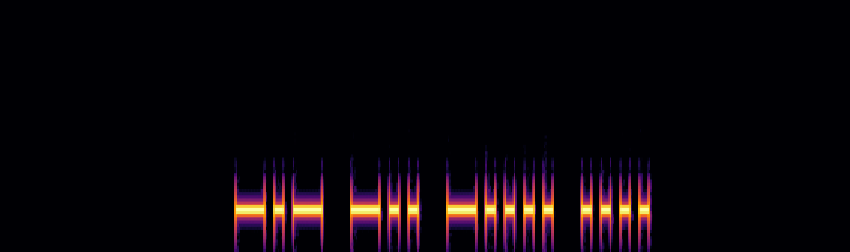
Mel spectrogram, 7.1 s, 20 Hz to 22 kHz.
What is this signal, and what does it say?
Morse code, heard as a keyed tone, about 15 wpm, 700 Hz. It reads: KD6H
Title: USA Call Signs - 4 Characters - Repeated 3x - 15wpm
